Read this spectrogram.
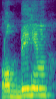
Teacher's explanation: रब्बिहिम रा जबर की वजह से पुर पढ़ा जाएगा।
